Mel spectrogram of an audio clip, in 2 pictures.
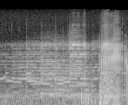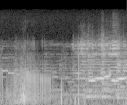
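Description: A loud, raspy fart sound effect sputters for about a second and a half midway through, set against a steady tonal backdrop that resembles music, in a radio comedy bit featuring the character Leo the Farting Leprechaun.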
